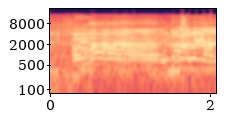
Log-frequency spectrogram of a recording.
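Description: Several young women calling out together in high, drawn-out, sing-song voices.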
